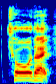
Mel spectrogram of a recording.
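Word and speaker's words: 兄弟: 쿄다이. 그런데요. 형제 부분을 형자는 기본은 케로 읽히고 제자는 테로 읽혀서 케테라고 읽기도 합니다만은 요런 부분은 거의 요즘은 쓰이질 않고 전부 다 형제는 쿄다이로 꼭 기억해 두시는 부분인데요.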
